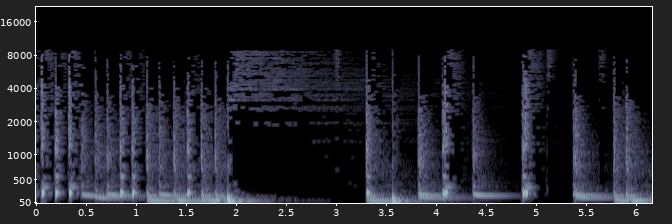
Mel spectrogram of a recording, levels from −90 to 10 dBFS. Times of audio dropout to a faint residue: none

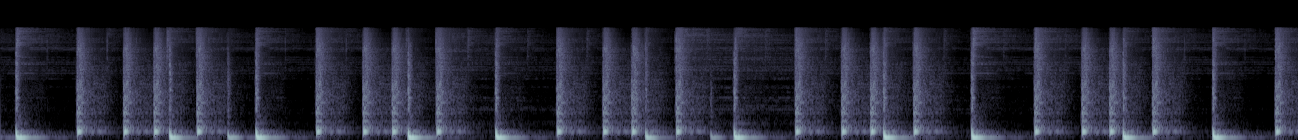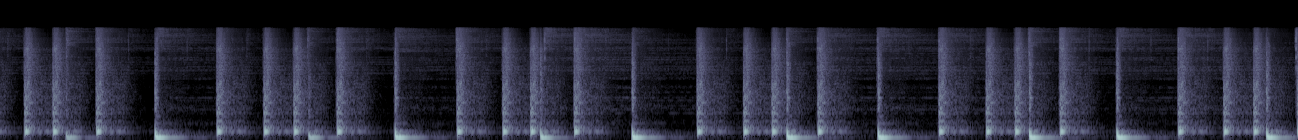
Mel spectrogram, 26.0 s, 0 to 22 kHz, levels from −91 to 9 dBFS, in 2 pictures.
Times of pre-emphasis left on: none

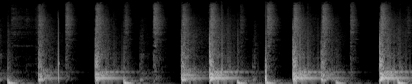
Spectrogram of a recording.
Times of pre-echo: 0.94, 1.80, 3.78

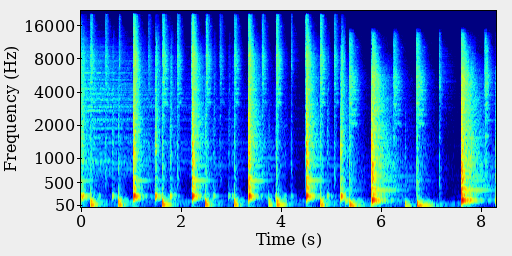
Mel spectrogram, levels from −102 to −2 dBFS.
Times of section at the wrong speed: 5.29-8.32

